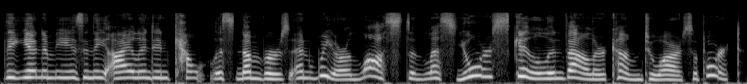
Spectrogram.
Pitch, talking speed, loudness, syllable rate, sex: 285 Hz, 175 wpm, -17 LUFS, 4.2 syllables/s, female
